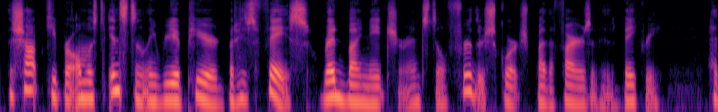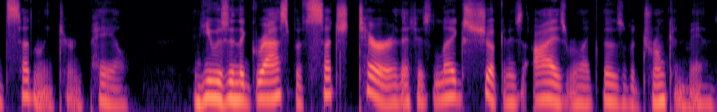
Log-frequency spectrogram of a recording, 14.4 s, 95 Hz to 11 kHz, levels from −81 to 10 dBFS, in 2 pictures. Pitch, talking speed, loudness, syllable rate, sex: 160 Hz, 200 wpm, -21 LUFS, 5.5 syllables/s, female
